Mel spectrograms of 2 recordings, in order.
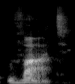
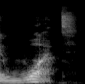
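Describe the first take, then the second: First: The word starts with a V sound. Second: The word starts with a W sound. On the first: The speaker calls it wrong. "you don't say "vat,"" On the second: The speaker calls it right. "you say "what,""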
